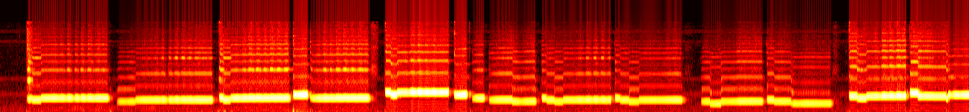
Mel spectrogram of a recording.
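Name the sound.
flute melody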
